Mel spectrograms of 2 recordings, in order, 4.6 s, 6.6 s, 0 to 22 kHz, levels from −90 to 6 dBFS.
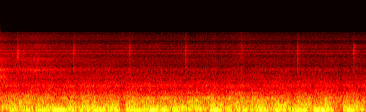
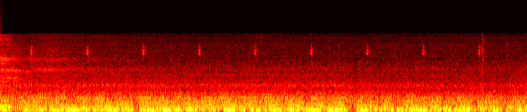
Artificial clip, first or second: first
